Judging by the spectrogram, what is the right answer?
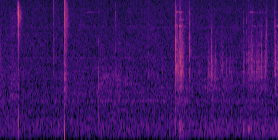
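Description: Small sharp clicks as plastic wheels are pressed onto the metal axles of a Hot Wheels die-cast car base, the second click about a second in the loudest. A brief scrape follows as the base is set down and rolled on a cutting mat.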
